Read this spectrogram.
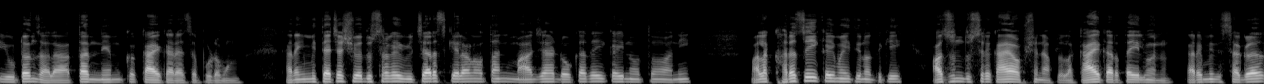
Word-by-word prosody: U 120 Hz, -1 st, -2 dB
turn 135 Hz, 0 st, +5 dB
झाला 95 Hz, -3 st, 0 dB
आता 120 Hz, +5 st, +3 dB
नेमकं 110 Hz, +1 st, -5 dB
काय 105 Hz, -2 st, +6 dB
करायचं 95 Hz, -2 st, -3 dB
पुढं 95 Hz, -2 st, -6 dB
मग? 90 Hz, 0 st, -12 dB, 0.5 s
कारण 100 Hz, +3 st, -1 dB
की 125 Hz, -, -3 dB
मी 130 Hz, -, -1 dB
त्याच्याशिवाय 140 Hz, +1 st, +4 dB
दुसरा 135 Hz, +1 st, -1 dB
काही 140 Hz, 0 st, +4 dB
विचारच 135 Hz, +3 st, +3 dB
केला 135 Hz, -1 st, +2 dB
नव्हता 135 Hz, 0 st, -4 dB
आणि 135 Hz, 0 st, -4 dB
माझ्या 115 Hz, +3 st, -1 dB
डोक्यातही 135 Hz, +4 st, -1 dB
काही 130 Hz, 0 st, 0 dB
नव्हतं 120 Hz, -1 st, -7 dB
आणि 115 Hz, +3 st, -6 dB, 0.6 s
मला 125 Hz, +4 st, +3 dB
खरंचही 145 Hz, +7 st, +3 dB
काही 145 Hz, -1 st, +4 dB
माहिती 135 Hz, -1 st, -2 dB
नव्हतं, 115 Hz, -2 st, -5 dB
की 130 Hz, -1 st, -3 dB, 0.3 s
अजून 135 Hz, +4 st, 0 dB
दुसरे 130 Hz, +1 st, -4 dB
काय 115 Hz, +2 st, +6 dB
ऑप्शन 115 Hz, -2 st, 0 dB
आहे? -, -, -3 dB
आपल्याला 95 Hz, -, -8 dB
काय 110 Hz, +4 st, +6 dB
करता 110 Hz, -1 st, +1 dB
येईल? 110 Hz, -1 st, +2 dB
म्हणून 90 Hz, -4 st, -7 dB, 0.2 s
कारण 110 Hz, +3 st, -1 dB
मी 120 Hz, -, -2 dB
ते 115 Hz, -, -8 dB
सगळं 125 Hz, +5 st, +4 dB
120 Hz, 210 wpm, -23 LUFS, 110-135 Hz, 0.6 s, काय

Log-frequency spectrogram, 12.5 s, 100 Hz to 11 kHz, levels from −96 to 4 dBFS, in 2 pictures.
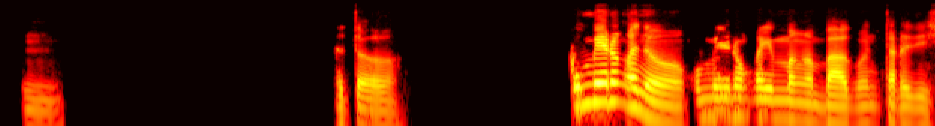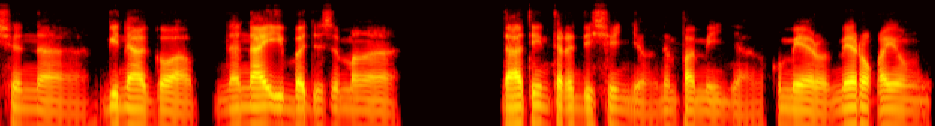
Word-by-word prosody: Hmm. 90 Hz, -1 st, -18 dB, 1.8 s
Totoo. 90 Hz, -4 st, -4 dB, 1.1 s
Kung 215 Hz, +2 st, +3 dB
merong 250 Hz, -2 st, +11 dB
ano, 200 Hz, -11 st, +7 dB, 0.2 s
kung 135 Hz, +2 st, -9 dB
meron 145 Hz, 0 st, 0 dB
kayong 135 Hz, -1 st, 0 dB
mga 120 Hz, -2 st, -2 dB
bagong 105 Hz, 0 st, +2 dB
tradisyon 100 Hz, -2 st, -5 dB
na 85 Hz, -3 st, -10 dB
ginagawa 95 Hz, -6 st, -3 dB
na 90 Hz, +3 st, -9 dB
naiiba 105 Hz, -1 st, 0 dB
do'n 95 Hz, -1 st, -13 dB
sa 100 Hz, -, -10 dB
mga, 95 Hz, -1 st, -7 dB, 0.9 s
dating 105 Hz, +1 st, -1 dB
tradisyon 100 Hz, -1 st, -5 dB
niyo 85 Hz, -2 st, -12 dB
ng 90 Hz, +2 st, -15 dB
pamilya, 85 Hz, -3 st, -9 dB
kung 100 Hz, -, -13 dB
meron. 90 Hz, -3 st, -2 dB
Meron 105 Hz, +1 st, -1 dB
kayong 95 Hz, -1 st, -4 dB
100 Hz, 130 wpm, -26 LUFS, 90-110 Hz, 1.8 s, merong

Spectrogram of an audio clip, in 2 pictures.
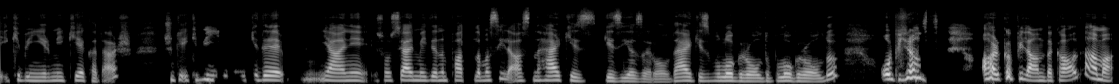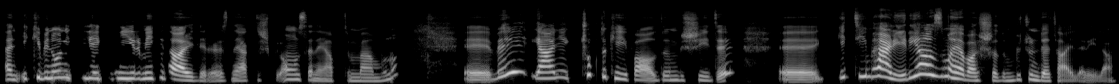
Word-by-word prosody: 2022'ye 180 Hz, +1 st, -4 dB
kadar. 375 Hz, -, -7 dB, 0.3 s
Çünkü 200 Hz, -, -8 dB
2022'de, 200 Hz, -1 st, -1 dB, 0.2 s
ımm, 240 Hz, +1 st, -12 dB
yani 180 Hz, -2 st, +1 dB
sosyal 185 Hz, +3 st, +1 dB
medyanın 185 Hz, 0 st, -3 dB
patlamasıyla 190 Hz, +5 st, -3 dB
aslında 180 Hz, +1 st, -3 dB
herkes 195 Hz, -5 st, +1 dB
gezi 150 Hz, -2 st, -2 dB
yazarı 130 Hz, -5 st, -4 dB
oldu. 125 Hz, +3 st, -7 dB
Herkes 170 Hz, -2 st, 0 dB
Vlogger 170 Hz, -1 st, +2 dB
oldu, 150 Hz, -1 st, -1 dB
Blogger 165 Hz, -2 st, +1 dB
oldu. 140 Hz, -, 0 dB, 0.4 s
O 235 Hz, 0 st, +7 dB
biraz 300 Hz, +7 st, +5 dB, 0.6 s
arka 245 Hz, -2 st, +7 dB
planda 180 Hz, -9 st, +2 dB
kaldı 190 Hz, +8 st, +1 dB
ama, 255 Hz, -, +5 dB
hani, 230 Hz, -1 st, -3 dB
2012 300 Hz, +2 st, -2 dB
ile 280 Hz, -1 st, -2 dB
2022 275 Hz, +1 st, -2 dB
tarihleri 185 Hz, -7 st, +5 dB
arasında 170 Hz, -, -10 dB
yaklaşık 90 Hz, -, -10 dB
bir -, -, -13 dB
10 230 Hz, 0 st, -4 dB
sene 90 Hz, -, -7 dB
yaptım 85 Hz, -, -11 dB
ben 155 Hz, 0 st, -7 dB
bunu. 215 Hz, -, -9 dB, 0.7 s
Eee, 110 Hz, 0 st, -2 dB
ve -, -, -1 dB, 0.3 s
yani 290 Hz, +2 st, +3 dB
çok 450 Hz, -4 st, -2 dB
da 355 Hz, -, -2 dB
keyif 255 Hz, -9 st, -5 dB
aldığım 200 Hz, -1 st, -3 dB
bir 195 Hz, -, -11 dB
şeydi. 185 Hz, -, -5 dB, 0.6 s
Eee, 110 Hz, -, -1 dB
gittiğim 365 Hz, +3 st, -3 dB
her 355 Hz, -6 st, +9 dB
yeri 220 Hz, +7 st, -1 dB
yazmaya 380 Hz, -, +5 dB
başladım 180 Hz, -1 st, -3 dB
bütün 215 Hz, -2 st, -5 dB
detaylarıyla. 165 Hz, -2 st, -7 dB
195 Hz, 145 wpm, -23 LUFS, 170-255 Hz, 0.7 s, her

